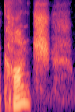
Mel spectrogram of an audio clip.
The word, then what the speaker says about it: Conch: the character I'm playing conch rhymes with launch or almost rhymes with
